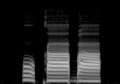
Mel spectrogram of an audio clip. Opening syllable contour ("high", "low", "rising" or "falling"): falling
